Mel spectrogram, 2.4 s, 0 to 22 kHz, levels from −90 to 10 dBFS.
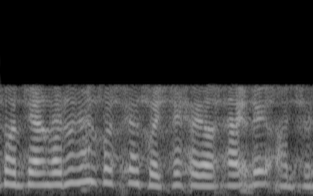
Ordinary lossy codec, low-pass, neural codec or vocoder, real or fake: MP3, 32 kbps; 3.6 kHz; codec, 16 kHz, 1 kbps, FreqCodec, larger model; fake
